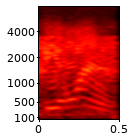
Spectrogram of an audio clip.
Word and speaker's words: Pizjuán: Porque es Sánchez Pizjuán. – Pizjuán. – No, a ver, vamos a pronunciarlo bien. Pizjuán.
